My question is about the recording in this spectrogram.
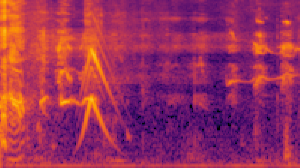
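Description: A man bursting into loud laughter, ending about half a second in with a high squeal that rises and falls, followed by faint high wavering chirps.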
